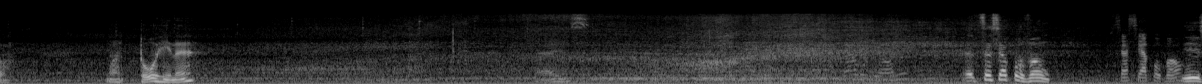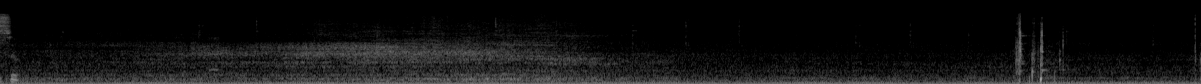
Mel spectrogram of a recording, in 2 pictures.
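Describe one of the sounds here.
A car engine hums steadily at idle.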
